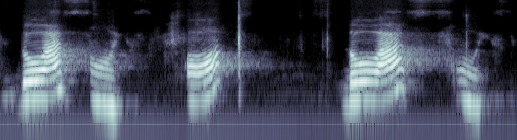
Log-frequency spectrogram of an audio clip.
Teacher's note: Faz uma pressão para sair o ar, a sílaba, pelo nosso nariz. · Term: som nasal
